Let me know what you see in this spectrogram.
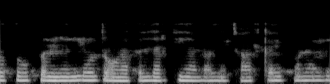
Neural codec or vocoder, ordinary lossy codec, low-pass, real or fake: codec, 16 kHz, 4 kbps, FreqCodec, smaller model; Opus, 64 kbps; 7.2 kHz; fake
